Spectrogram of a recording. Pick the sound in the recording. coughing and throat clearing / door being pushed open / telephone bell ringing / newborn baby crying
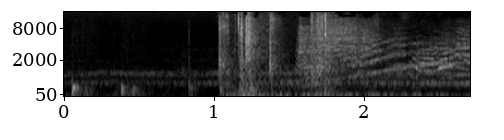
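door being pushed open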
